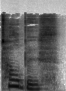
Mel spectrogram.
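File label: "tollbooth", British English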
